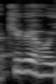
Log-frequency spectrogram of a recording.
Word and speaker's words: Kibeho: Yeah, Kibeho, yeah.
